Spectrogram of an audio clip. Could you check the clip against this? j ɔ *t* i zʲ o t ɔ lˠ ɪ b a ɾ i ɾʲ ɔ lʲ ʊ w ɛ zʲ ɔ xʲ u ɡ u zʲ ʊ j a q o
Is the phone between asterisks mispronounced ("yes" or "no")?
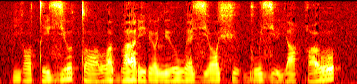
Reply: no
